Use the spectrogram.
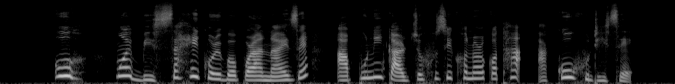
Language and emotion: Assamese, disgusted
